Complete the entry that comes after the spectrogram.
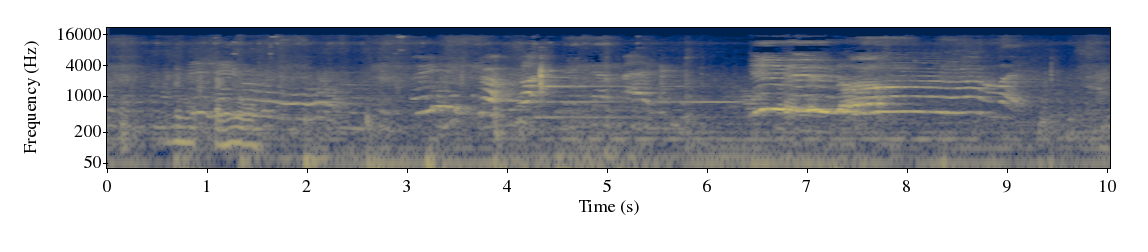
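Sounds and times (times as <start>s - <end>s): children talking and calling out: 0.0s - 5.8s, 6.4s - 9.4s.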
